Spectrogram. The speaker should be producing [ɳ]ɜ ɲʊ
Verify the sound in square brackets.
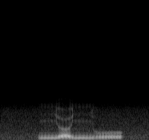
incorrect: ɲ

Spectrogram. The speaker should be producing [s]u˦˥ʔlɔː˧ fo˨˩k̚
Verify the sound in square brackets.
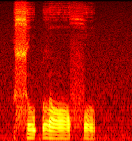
correct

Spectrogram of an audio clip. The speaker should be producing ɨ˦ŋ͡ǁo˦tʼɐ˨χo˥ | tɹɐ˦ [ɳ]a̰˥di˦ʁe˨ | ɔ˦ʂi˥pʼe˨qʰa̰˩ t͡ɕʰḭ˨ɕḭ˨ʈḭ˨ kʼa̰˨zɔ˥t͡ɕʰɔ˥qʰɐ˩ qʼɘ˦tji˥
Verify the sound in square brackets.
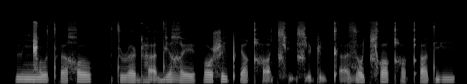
incorrect: ɖʱ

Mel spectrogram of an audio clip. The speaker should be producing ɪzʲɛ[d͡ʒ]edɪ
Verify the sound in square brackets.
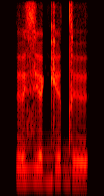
incorrect: ɡʲ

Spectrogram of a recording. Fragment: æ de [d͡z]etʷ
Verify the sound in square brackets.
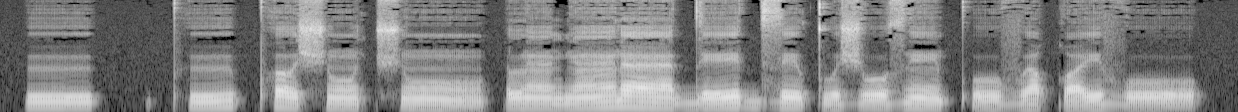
correct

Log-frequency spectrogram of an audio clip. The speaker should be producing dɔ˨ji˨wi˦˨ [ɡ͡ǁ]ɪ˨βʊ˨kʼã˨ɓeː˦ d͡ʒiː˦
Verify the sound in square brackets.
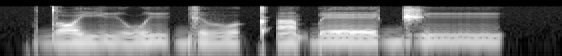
incorrect: ɡ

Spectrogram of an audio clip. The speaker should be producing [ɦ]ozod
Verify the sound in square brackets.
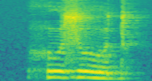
incorrect: h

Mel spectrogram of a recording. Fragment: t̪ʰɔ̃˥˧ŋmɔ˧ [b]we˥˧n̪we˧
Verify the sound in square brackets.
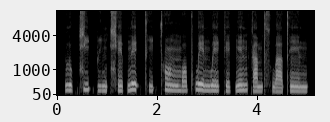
incorrect: pʰ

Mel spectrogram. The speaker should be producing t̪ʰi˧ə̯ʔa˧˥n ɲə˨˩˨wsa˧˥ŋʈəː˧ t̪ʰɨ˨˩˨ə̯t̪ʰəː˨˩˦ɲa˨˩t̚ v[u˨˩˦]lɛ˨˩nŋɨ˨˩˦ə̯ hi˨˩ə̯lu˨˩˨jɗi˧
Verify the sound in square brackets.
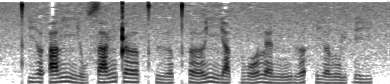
incorrect: o˨˩˦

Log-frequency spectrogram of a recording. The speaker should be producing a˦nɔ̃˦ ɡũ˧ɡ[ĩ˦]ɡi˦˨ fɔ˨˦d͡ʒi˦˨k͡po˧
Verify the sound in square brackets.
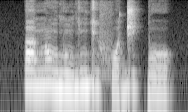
correct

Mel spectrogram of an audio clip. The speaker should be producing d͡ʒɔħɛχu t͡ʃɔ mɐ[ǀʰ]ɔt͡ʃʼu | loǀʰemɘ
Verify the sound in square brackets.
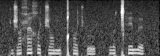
incorrect: ǃʰ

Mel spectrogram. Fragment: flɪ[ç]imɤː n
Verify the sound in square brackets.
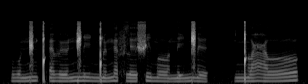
incorrect: ʃ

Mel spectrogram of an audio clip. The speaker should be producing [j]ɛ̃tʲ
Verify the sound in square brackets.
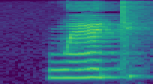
incorrect: w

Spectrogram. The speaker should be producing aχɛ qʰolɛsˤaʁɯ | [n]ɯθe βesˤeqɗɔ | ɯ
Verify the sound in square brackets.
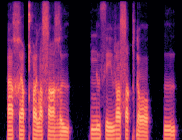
correct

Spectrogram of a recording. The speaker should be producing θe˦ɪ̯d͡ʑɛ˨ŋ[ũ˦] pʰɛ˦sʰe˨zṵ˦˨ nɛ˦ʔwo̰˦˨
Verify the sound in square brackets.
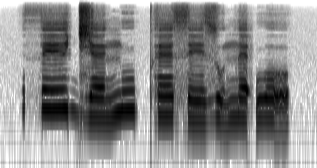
incorrect: u˦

